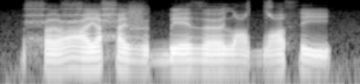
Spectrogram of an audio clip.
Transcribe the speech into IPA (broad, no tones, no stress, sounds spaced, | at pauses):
ħ œ ʕ e ħ e v ø ɓ e ð œ l i dˤ œ θ i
